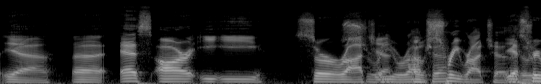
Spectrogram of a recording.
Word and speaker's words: Sriracha: who says it wrong last but not least sriracha is pronounced wrong by a lot of people now now they say Si Racha yeah sree sriracha ro Sri Racha yes Sri Racha City I've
